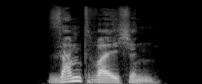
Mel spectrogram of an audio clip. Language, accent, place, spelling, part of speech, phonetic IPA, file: German, Germany, Berlin, samtweichen, adjective, [ˈzamtˌvaɪ̯çn̩], De-samtweichen.ogg
- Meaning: inflection of samtweich: 1. strong genitive masculine/neuter singular 2. weak/mixed genitive/dative all-gender singular 3. strong/weak/mixed accusative masculine singular 4. strong dative plural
